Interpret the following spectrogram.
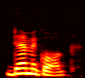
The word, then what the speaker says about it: demagogue: इस वर्ड की प्रोनाउंसिएशन कुछ इस तरह से होगी डेमागॉग.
